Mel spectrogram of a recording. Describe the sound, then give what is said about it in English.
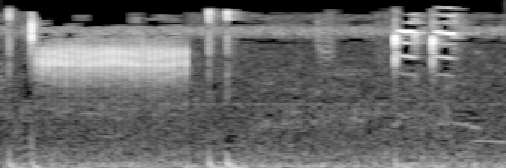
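A green jay, a bird feathered in green, yellow and blue, gives a rapid, buzzy rattling call followed by a few sharp, harsh notes, clear with no voices present, in the Rio Grande Valley of Texas on the border with Mexico. “A green jay, the very picture of a tropical bird feathered in green, yellow, and blue, offers its varied voices.”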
